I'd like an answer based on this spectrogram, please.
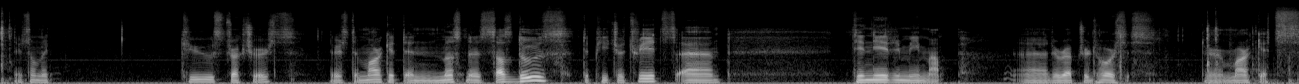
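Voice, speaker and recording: Fairly slow speech from a man with a Norwegian accent, broken by long, frequent pauses. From Norway. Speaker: video game let's player. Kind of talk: gameplay commentary. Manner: casual, with frequent filler sounds.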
